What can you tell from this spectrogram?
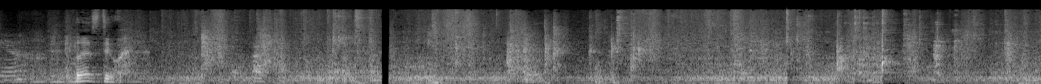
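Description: At 3.81 s a digital broadcast dropout fades the sound out over 8 ms. About 72 ms is lost, consistent with three failed frames, until 3.90 s.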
